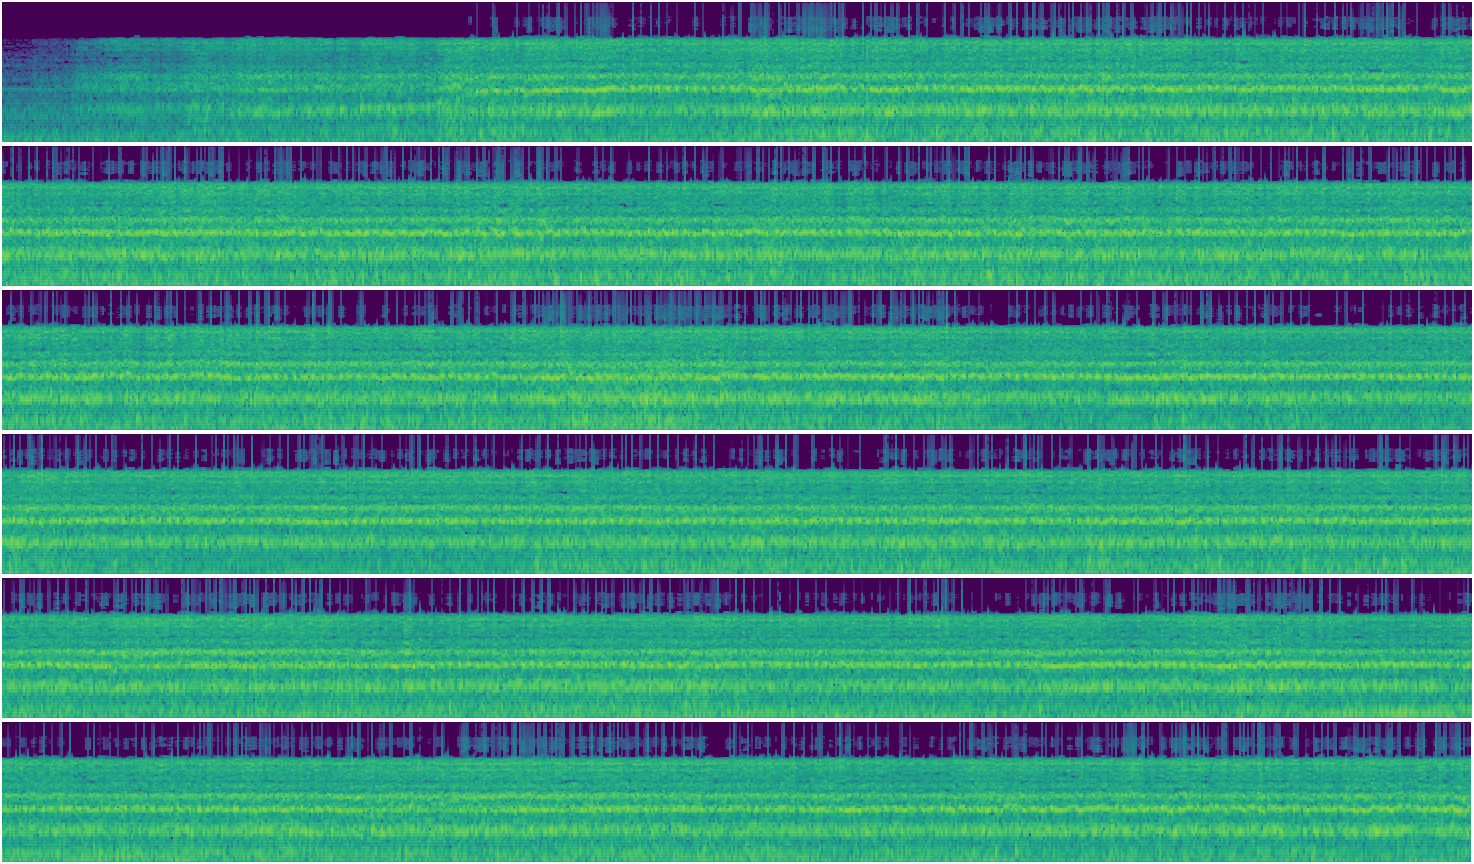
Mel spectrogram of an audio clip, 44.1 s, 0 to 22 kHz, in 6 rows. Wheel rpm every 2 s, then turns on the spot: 70, 200, 230, 230, 230, 230, 230, 240, 230, 230, 230, 230, 230, 230, 230, 230, 230, 230, 230, 220, 230, 230.
none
